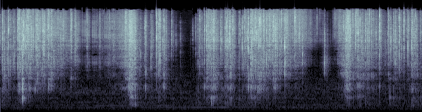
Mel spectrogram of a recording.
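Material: Plastic film.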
